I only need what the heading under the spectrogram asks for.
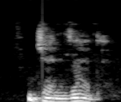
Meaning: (proper noun) Clipping of Generation Z; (noun) Synonym of Gen-Zer
- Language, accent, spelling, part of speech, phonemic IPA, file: English, Southern England, Gen Z, proper noun / noun, /ˌd͡ʒɛn ˈzɛd/, LL-Q1860 (eng)-Gen Z.wav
